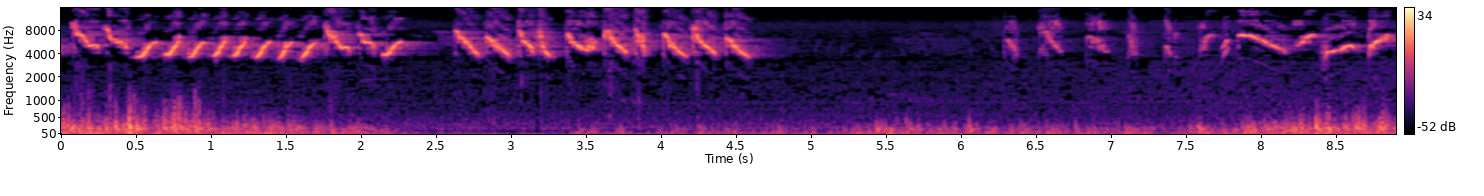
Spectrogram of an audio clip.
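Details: Pet white-eye singing to teach other caged birds: two runs of rapid high zigzag trills separated by a brief break, then scattered chirps and a closing warbled phrase, over low background rumble.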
